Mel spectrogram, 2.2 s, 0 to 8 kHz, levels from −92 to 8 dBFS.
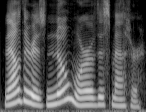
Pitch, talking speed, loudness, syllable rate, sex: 225 Hz, 220 wpm, -16 LUFS, 5.0 syllables/s, female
